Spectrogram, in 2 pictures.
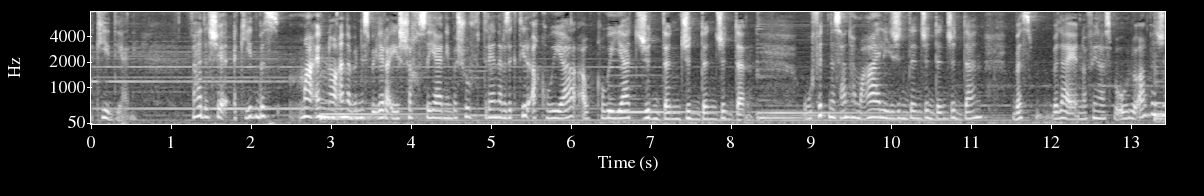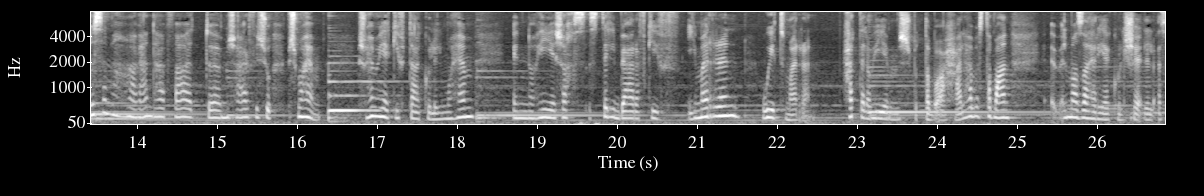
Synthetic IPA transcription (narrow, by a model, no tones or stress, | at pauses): ʔakʰiːd̪ja̰ʕni | fahaːd̪aʃːeːʔʔakiːd̪basː | maʕʔɪnːʊʔanabɪnːɪsbaʔliːɾɑʔjɪʃːɑxsˤijaʕnibaʃuːft̪ɾeːnɑɾzkt̪iːɾʔaqwɪjaʔa̰wqawɪjːaːt̪ʒɪd̪ːanʒɪd̪ːanʒɪd̪ːanwɪfɪt̪nɪsʕand̪hʊmʕaːliʒɪd̪ːanʒɪd̪ːand͡ʒɪd̪ːan | basːblaːʔiʔɪnːofinaːsbɪʔuːluʔaːbaʒɪsmhaʕɪnd̪hafaːt̪mɪʃʕaʕɾˤfiʃuːmɪʃmʊɦɪmːmɪʃmʊhɪmːhɪjːakiːft̪aːkʊlɪlmʊɦɪmːʔɪnːoɦɪjːaʃɑxsˤʔɪst̪ɪlːbjɪʕɾˤɑfkiːf | jmɑrˤːɑn | wɪjɪt̪mɑrˤːɑ̰n | ħat̪ːalawhɪjːamɪʃbɨt̪ˤːɑbʔɑ̰ħaːlɦabasːt̪ˤɑbʕɑn | ɪ̰lmɑzˤɑːhɪɾhɪjːakʊlːʃeːʔlɪlʔa̰s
